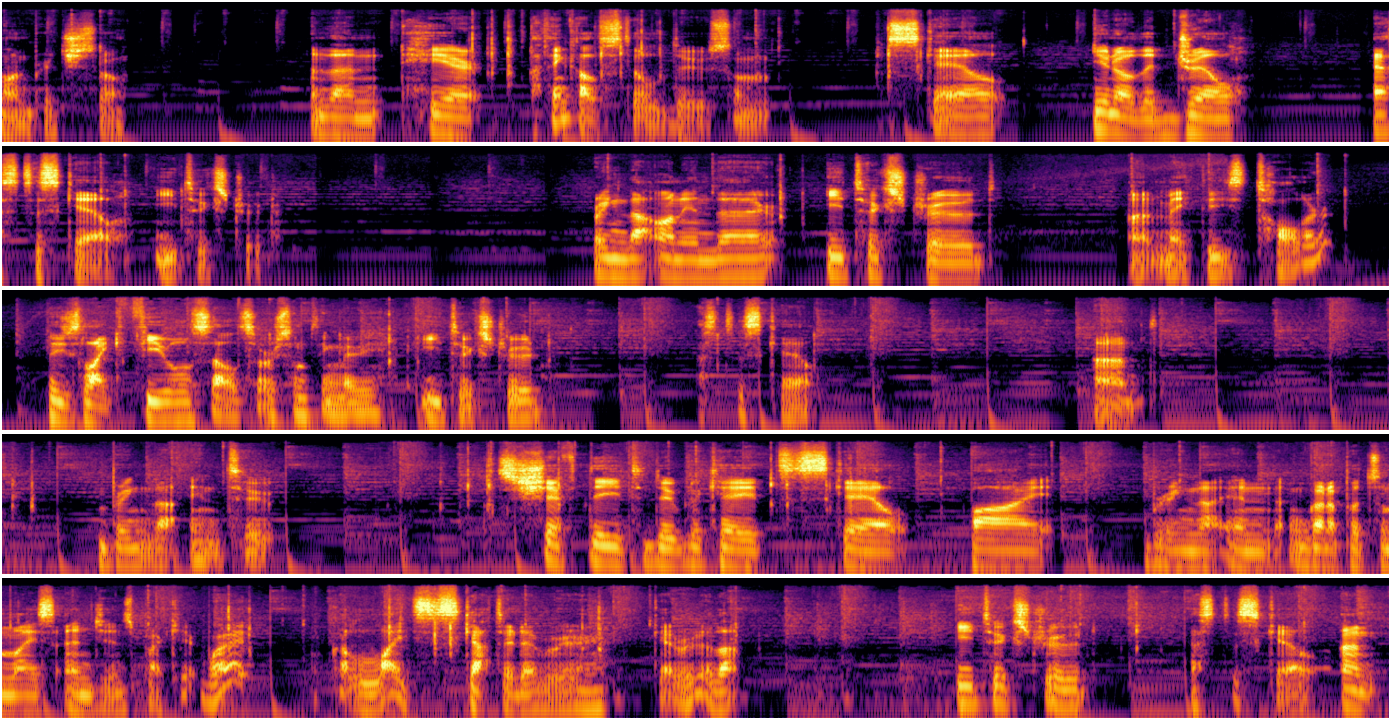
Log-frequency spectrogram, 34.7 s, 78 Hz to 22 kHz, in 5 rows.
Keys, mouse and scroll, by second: 0.2 middle click, 1.7 middle click, 2.2 shift+d, 2.8 s, 4.2 s, 5.6-7.2 drag, 7.3 middle click, 8.4 click, 9.8 click, 10.6 e, 12.2 click, 12.8 click, 13.4 middle click, 14.2 click, 15.0 middle click, 15.6 e, 16.2 s, 17.2 middle click, 18.1 middle click, 18.8 middle click, 19.9 middle click, 20.8 click, 20.8 2, 21.6 click, 22.4 3, 23.0 shift+d, 23.4 s, 24.4 s, 25.8 click, 27.2-28.2 drag, 28.6 Tab, 29.8 Delete, 30.0 click, 30.4 Tab, 30.6 click, 31.2 e, 33.2 s, 34.0-34.6 middle drag.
